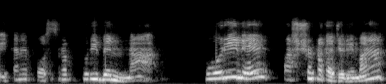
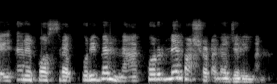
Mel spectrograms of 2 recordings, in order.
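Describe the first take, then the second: First: The pause comes after the word 'na'. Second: The pause comes before the word 'na'.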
